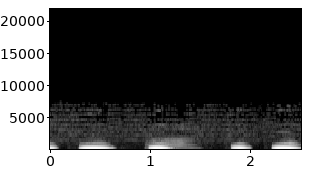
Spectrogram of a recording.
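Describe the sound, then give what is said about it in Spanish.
Someone imitates a perched wood pigeon's cooing with four clear, low hooting phrases in a halting rhythm, a longer sliding coo in the middle, and nothing else in the background. “Concretamente la paloma torcaz turca, y tú lo has oído por ahí, porque Lo de turca me parece que lo he añadido yo de motu propio, pero es la paloma torcaz pero en vuelo, porque cuando está parada hace...”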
